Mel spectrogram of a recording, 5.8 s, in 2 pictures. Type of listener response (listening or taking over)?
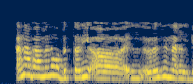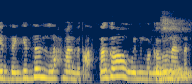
listening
